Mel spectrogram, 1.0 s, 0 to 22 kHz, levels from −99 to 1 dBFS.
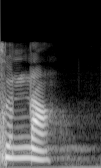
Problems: none marked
